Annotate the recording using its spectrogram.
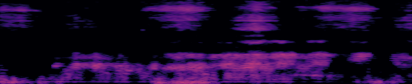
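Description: Near silence: faint breath-like noise and soft rustle close to a lecture microphone.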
